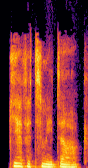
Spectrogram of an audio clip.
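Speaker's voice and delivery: low, sexy voice. Asked by the other speaker to say it again, in a porn voice. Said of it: "Say it in your porn voice".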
